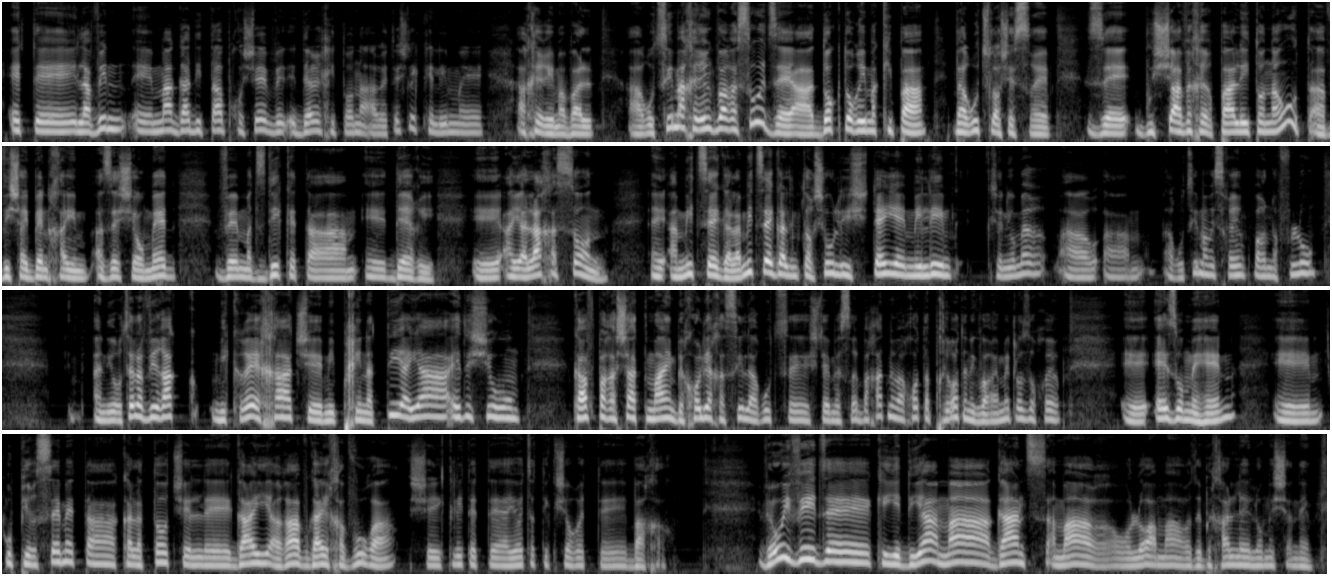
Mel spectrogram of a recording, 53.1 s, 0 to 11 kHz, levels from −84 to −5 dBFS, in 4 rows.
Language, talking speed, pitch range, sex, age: Hebrew, 125 wpm, 145-190 Hz, male, 40-59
